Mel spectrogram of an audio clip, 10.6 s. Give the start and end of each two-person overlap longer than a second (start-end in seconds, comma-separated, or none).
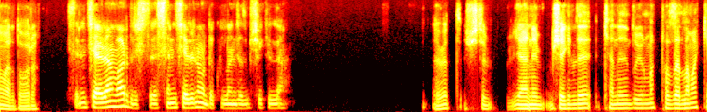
none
